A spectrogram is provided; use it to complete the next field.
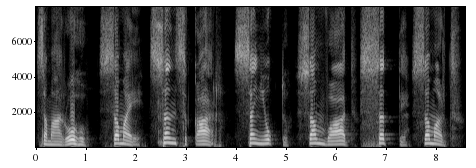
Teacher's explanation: स, जो है दांतों के बीच में जीभ आती है, तो ये दंत स्थान बोला जाता है। इसका उच्चारण स्थान दंत होता है।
